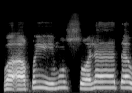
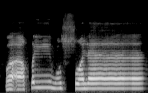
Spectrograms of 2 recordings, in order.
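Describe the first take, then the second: First: The phrase runs on, with the vowel kept short. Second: The phrase stops, with the vowel held long. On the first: The reciter carries on into the next words. "kat sini tak boleh baca panjang macam tadi. Dia jadi masih biasa dua akad je" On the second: The reciter stops at this point. "Tapi sebab kita nak tunjukkan, nak baca panjang"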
